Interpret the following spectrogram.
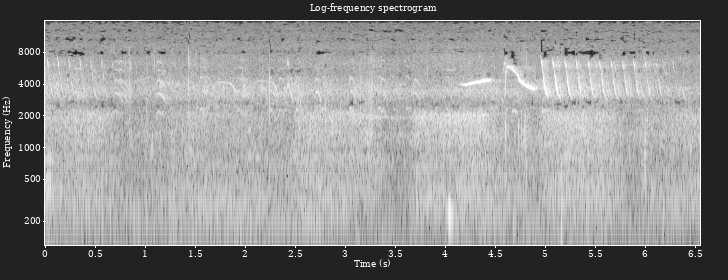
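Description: Wild birds calling: scattered high chirps, a rising whistle about four seconds in, then a rapid high trill of repeated notes near the end, the loudest sound.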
